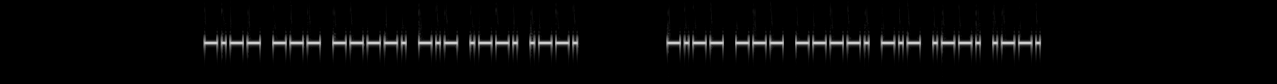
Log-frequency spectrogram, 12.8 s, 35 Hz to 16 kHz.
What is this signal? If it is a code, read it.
Morse code, heard as a keyed tone, about 27 wpm, 700 Hz. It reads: YO9KPP YO9KPP
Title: DXCC-100 Call Signs - 6 Characters - Repeated 2x - 28wpm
